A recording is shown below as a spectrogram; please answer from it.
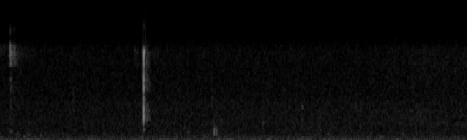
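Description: Near silence with a faint computer-mouse click a little under a second in and a fainter click shortly after.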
